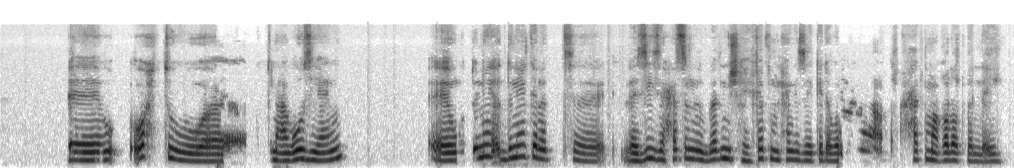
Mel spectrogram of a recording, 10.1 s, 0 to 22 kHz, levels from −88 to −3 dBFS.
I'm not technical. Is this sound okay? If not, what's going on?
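No. The speech drops away twice, from 2.18 to 2.71 seconds and from 8.37 to 8.82 seconds. Each time it goes very quiet for about half a second and then comes back. This is speech suppressed in double talk. It likely happens when both people talk at once on a call. The echo-cancelling system can't tell this voice apart from the other person's echo, so it turns everything down.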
